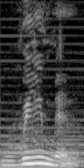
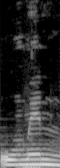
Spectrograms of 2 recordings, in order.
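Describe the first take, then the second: First: The word begins with a 'wi' sound. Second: The word begins with an 'o' sound. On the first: The speaker calls it right. "উচ্চারণ করবে উইমেন" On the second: The speaker calls it wrong. "এটা ওমেন নয়"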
